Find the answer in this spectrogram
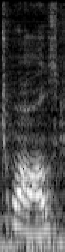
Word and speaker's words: toile: Toile is a French word. It's fun to say it once you know how. Jean Howard was trying to write it as toilet. It's not pronounced that way. It's toile.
